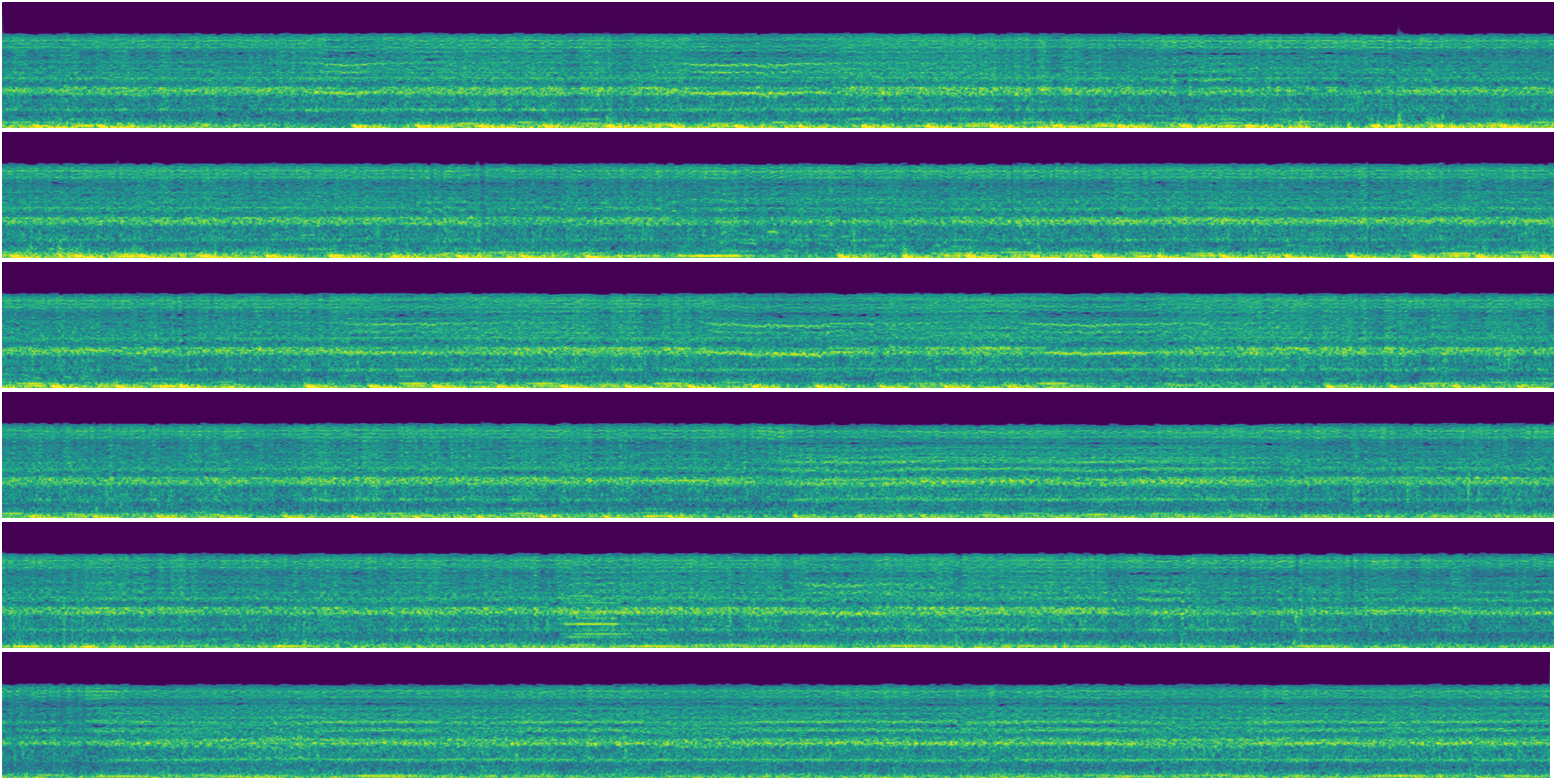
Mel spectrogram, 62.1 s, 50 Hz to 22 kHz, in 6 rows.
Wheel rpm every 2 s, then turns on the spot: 170, 170, 160, 170, 170, 170, 170, 170, 170, 170, 170, 160, 160, 170, 170, 170, 170, 170, 160, 160, 160, 160, 170, 160, 170, 160, 150, 160, 160, 160, 160.
none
